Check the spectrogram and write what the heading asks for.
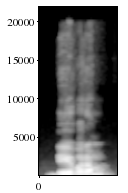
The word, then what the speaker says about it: Devaram: देवरम, compose bye न्यानर्स।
